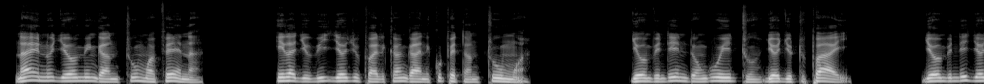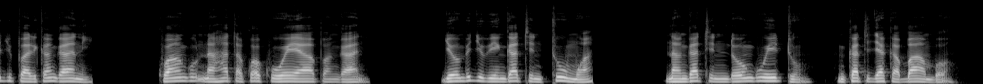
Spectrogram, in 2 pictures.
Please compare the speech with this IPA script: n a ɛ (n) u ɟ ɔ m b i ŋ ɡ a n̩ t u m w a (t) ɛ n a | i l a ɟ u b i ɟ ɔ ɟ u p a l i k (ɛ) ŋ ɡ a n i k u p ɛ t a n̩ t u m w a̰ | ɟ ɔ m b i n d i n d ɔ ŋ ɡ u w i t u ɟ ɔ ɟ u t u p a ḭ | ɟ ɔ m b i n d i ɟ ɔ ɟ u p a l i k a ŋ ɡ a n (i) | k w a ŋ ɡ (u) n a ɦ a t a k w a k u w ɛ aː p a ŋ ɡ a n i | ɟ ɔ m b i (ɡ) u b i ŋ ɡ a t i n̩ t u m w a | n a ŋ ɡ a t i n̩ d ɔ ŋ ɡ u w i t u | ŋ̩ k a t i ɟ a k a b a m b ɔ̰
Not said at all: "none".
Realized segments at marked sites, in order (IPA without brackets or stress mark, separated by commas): n, p, a, i, u, ɟ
